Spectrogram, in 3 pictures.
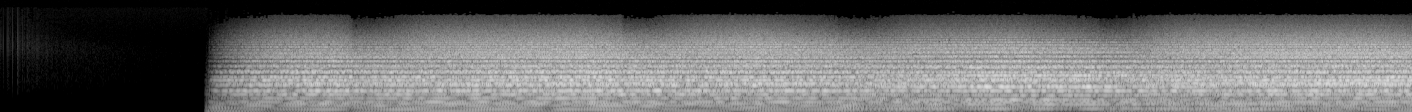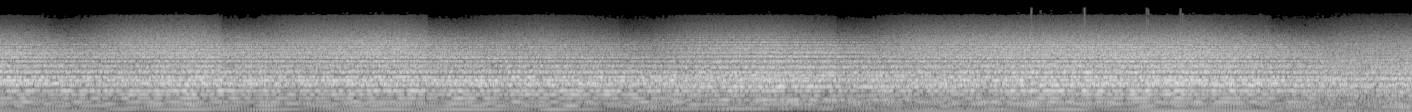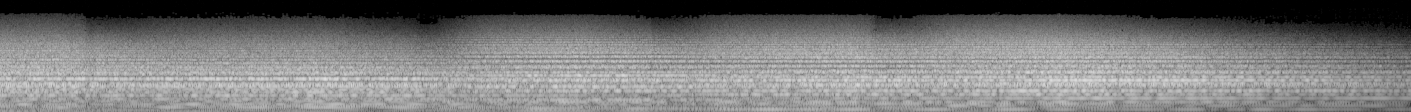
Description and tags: ancient addventure music by kris klavenes
hope u like it did this on keyboard
loops, a, Addventure, ancient, music, samples, sad-music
